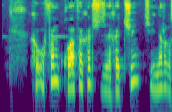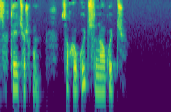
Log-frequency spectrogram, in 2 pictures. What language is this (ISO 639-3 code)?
kbd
